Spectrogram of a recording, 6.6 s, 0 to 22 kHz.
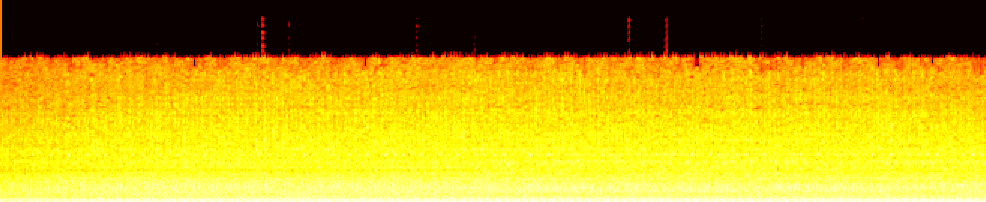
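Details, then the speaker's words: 49-year-old John Deere 318 garden tractor, previously repaired after engine failure, revved to fast idle: even firing with steady pitch, running healthy; the charge light goes out and it charges at 14.2 volts. "Rev it up. Now it's charging. The charge lights out. So, that one is working."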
